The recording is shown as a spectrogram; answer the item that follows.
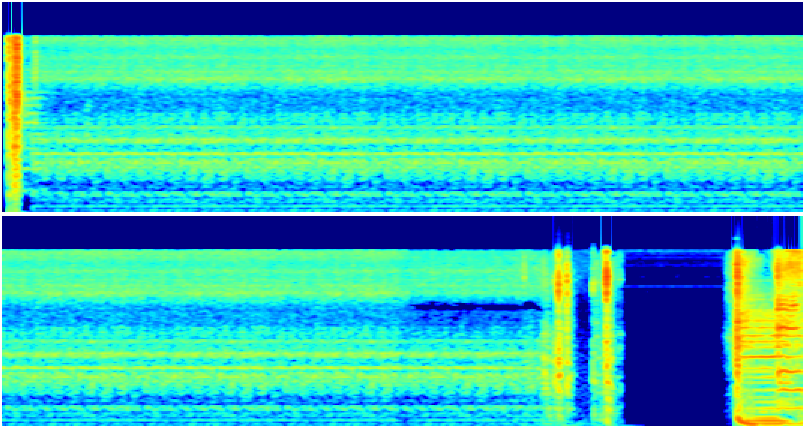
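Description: A key clicks down on a National stereo radio-cassette recorder, and the machine then runs with a steady motor hum and tape hiss. A few more clicks come near the end, and the sound cuts off.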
